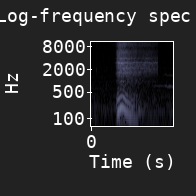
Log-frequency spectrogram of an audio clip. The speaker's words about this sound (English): Why is … breathing heavy?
